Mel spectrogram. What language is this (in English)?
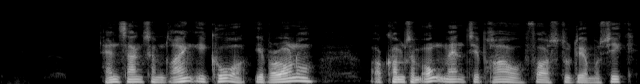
Danish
